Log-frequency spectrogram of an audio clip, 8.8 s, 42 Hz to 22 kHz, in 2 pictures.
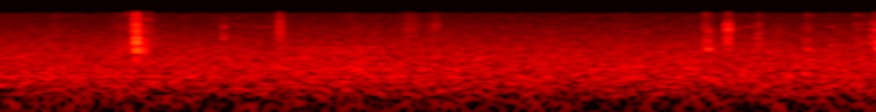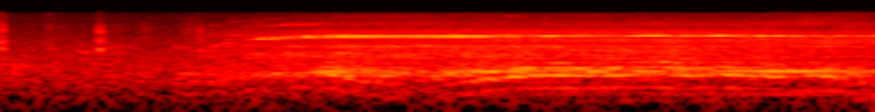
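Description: A few faint light clicks of a small Phillips screwdriver working the bottom screws of an iPhone 4. About five seconds in, a steady high machine whine starts up, rising a little in pitch and then holding, and drowns out the clicks.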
